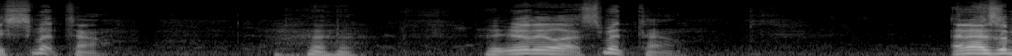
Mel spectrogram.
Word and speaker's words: Smithtown: meetings we had and I learned something from you today too that it's pronounced Smithtown so from now on I'm going to say Smithtown really Smithtown and as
